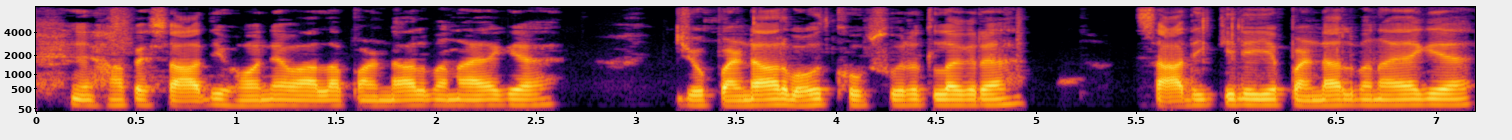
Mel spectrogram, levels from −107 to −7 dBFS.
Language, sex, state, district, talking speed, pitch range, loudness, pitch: Hindi, male, Bihar, Jahanabad, 200 wpm, 110-120 Hz, -18 LUFS, 115 Hz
